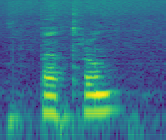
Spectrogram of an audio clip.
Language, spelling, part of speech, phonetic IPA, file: Polish, patron, noun, [ˈpatrɔ̃n], LL-Q809 (pol)-patron.wav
